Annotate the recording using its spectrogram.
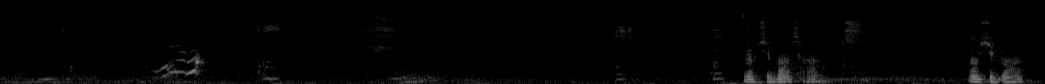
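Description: A baby sucks and gulps from a bottle.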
